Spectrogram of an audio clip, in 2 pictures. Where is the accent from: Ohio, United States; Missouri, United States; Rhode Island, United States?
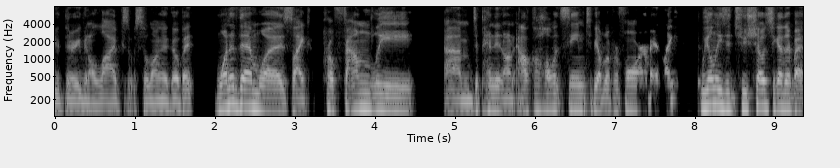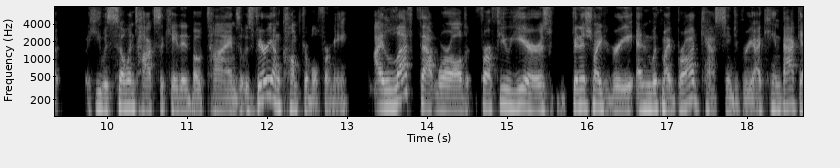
Ohio, United States; Van Wert; moved away as an adult; also born or lived in Cleveland, Ohio; now in San Francisco, United States; I was born in Van Wert, Ohio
